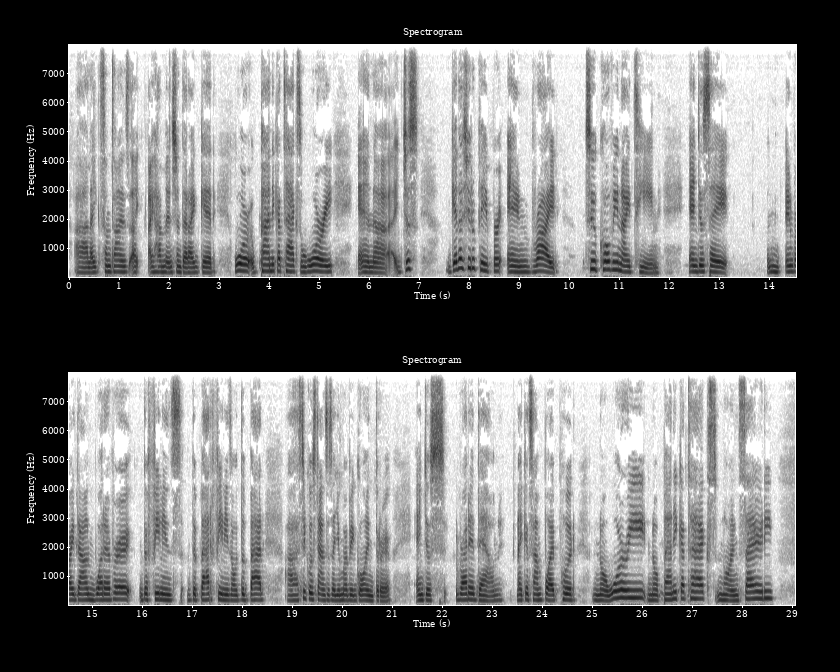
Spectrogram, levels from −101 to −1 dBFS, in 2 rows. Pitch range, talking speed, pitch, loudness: 180-215 Hz, 140 wpm, 195 Hz, -20 LUFS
